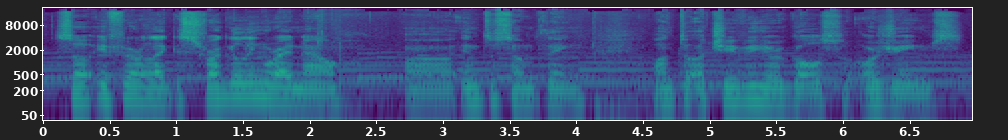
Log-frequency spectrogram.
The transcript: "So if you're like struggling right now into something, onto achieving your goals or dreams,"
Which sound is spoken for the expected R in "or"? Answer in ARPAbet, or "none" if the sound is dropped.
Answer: R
